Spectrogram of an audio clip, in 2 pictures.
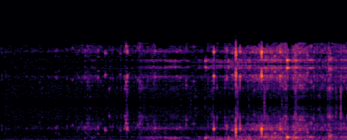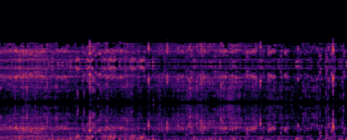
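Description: Muffled underwater sloshing and bubbling from a swimmer's strokes and kicks, heard with the microphone under water. It starts faint and builds to a steady churn about three seconds in, with scattered small knocks and one sharper knock a little after four seconds.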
